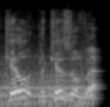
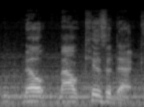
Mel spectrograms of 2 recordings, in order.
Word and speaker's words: Melchizedek: who is John Galt I say who is the kill the kiss of black I just butchered that someone someone spelled that up for me who's that that shadowy prophet in the Old Testament Melchizedek thank you Melchizedek that was so high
